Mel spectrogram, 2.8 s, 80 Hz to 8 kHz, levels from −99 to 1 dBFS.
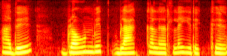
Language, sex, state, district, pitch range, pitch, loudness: Tamil, female, Tamil Nadu, Nilgiris, 205-225 Hz, 215 Hz, -19 LUFS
